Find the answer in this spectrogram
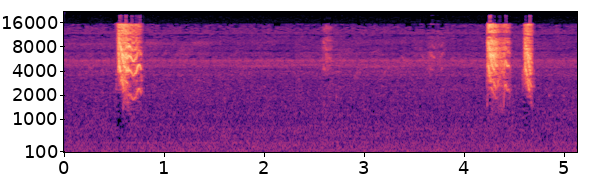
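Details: Calls of a female double-collared seedeater, used to get males singing: a brief bright chirp with a slight trailing note, then after a long pause a quick cluster of three sharp high chirps, with a constant faint tone underneath.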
